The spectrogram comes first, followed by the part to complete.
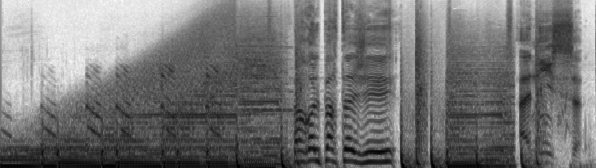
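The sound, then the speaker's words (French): A loud, punchy jingle for the radio show Parole partagée à Nice: a rising synth sweep builds over pulsing bass and layered music, then a voice speaks a short tagline over the bright, dense mix. “J'espère que le son n'est pas trop fort dans vos casques parce que ça envoie hein, quand même.”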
